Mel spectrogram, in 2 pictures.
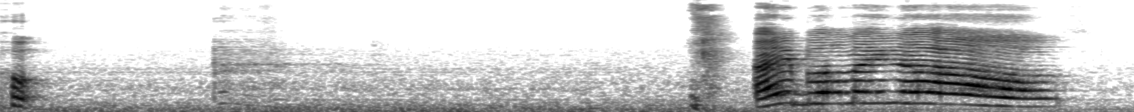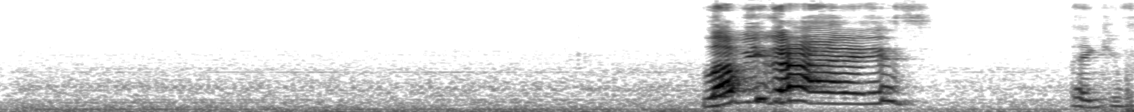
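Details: Person with bad allergies sneezing: two sneezes, each a sharp burst followed by a voiced, falling 'choo', separated by quiet room noise.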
